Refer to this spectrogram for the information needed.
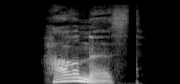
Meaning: second-person singular subjunctive I of harnen
- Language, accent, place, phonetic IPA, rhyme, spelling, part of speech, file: German, Germany, Berlin, [ˈhaʁnəst], -aʁnəst, harnest, verb, De-harnest.ogg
